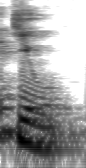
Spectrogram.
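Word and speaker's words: queue: अच्छा बाय द वे ये क्यू यू नहीं है, ये यू साइलेंट है, इसका प्रोनाउंसिएशन है क्यू, तो क्यू भी सही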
